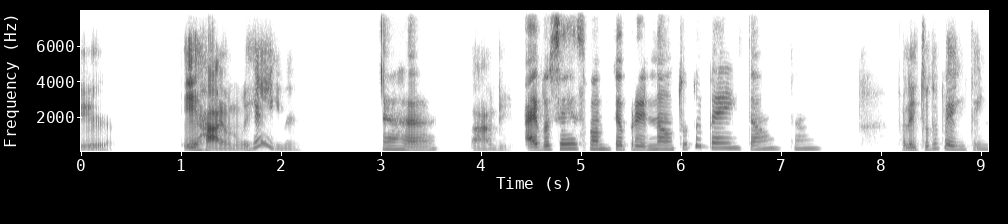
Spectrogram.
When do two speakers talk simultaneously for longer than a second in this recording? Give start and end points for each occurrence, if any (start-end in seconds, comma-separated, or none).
none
